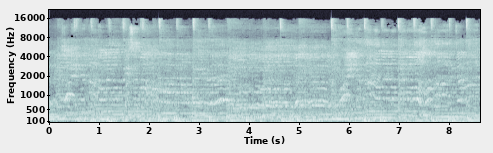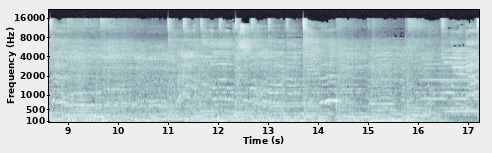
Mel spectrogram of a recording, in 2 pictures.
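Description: A live rock-and-roll band playing loudly in a large hall, with a singer's voice over electric guitar, keyboard, drums and cymbals.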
